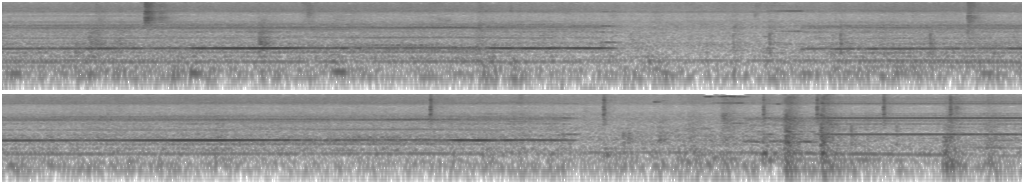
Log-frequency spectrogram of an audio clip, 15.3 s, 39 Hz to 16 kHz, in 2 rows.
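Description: Kanazawa Seaside Line 2000 series rubber-tyred automated guideway train heard from on board: the Toyo IGBT-VVVF inverter's steady whine over the running rumble. The whine cuts out about four and a half seconds in and returns a second and a half later. Near the end come a few sharp knocks, and after them a higher whine starts along with a tone gliding down.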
